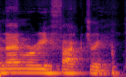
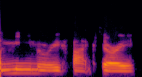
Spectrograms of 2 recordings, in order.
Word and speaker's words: Memery Factory: them on it's the memory factory said my name wrong it's the memery factory memory factory sorry i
